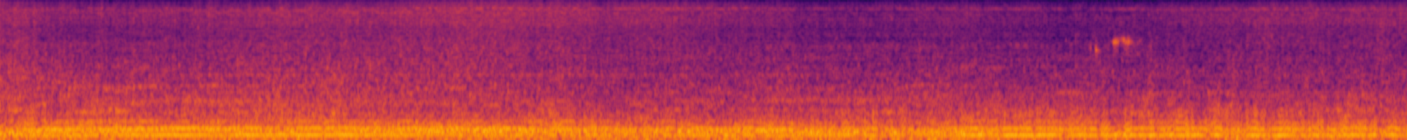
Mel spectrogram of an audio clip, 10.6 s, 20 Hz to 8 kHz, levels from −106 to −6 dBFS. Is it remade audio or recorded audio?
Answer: remade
